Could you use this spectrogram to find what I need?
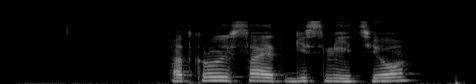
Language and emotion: Russian, neutral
